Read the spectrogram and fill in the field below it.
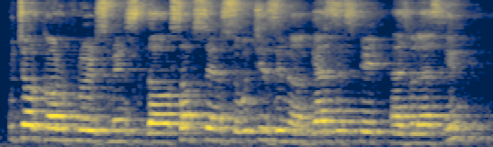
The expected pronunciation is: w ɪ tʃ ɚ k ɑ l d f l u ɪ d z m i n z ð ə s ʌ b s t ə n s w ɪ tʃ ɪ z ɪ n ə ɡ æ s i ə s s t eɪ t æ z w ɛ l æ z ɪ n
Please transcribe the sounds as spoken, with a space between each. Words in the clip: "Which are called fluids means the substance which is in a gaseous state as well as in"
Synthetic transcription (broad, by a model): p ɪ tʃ ɚ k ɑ d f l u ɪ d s m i n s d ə s ʌ b s t ə n s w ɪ tʃ ɪ z ɪ n ɡ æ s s s t eɪ t æ z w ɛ l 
